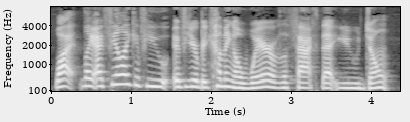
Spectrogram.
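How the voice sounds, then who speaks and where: A woman's voice: medium pitch, moderate pace. A woman co-hosting a casual talk show, putting probing questions in an informal way. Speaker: podcast co-host asking questions. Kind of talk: casual chat.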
